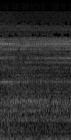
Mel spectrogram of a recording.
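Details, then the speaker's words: Retro cassette recorder loading a ZX Spectrum program: steady loud hiss over faint low hum, no clean signal tones; unsure if noise is on the tape itself, head cleaning planned. "I don't know if it's on the tape itself but but uh yeah it looks to be in good shape but um yeah I'll try to clean up the head maybe that helps"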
